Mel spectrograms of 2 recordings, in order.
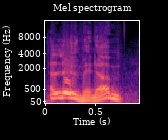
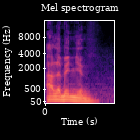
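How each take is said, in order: First: It is said the American way, four syllables. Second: It is said the British way, five syllables. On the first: This is the version changed over there. The speaker calls it wrong. "you sort of changed it and made it sound all weird" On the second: This is the original version. The speaker calls it right. "Thank you very much"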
